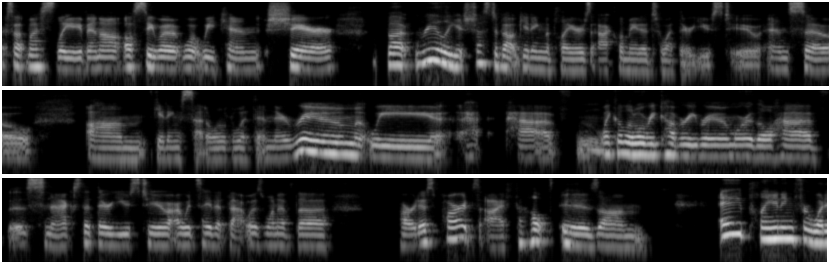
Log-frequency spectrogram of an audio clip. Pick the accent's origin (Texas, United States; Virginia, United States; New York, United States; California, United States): California, United States; San Jose; I am from San Jose.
